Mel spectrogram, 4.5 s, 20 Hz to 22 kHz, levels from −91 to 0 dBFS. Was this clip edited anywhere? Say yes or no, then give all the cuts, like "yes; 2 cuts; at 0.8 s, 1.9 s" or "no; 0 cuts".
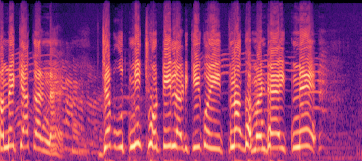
no; 0 cuts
